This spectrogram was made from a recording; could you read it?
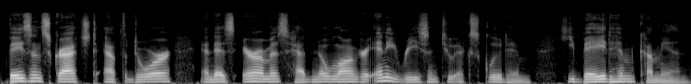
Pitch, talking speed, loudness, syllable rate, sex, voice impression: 115 Hz, 180 wpm, -20 LUFS, 4.9 syllables/s, male, masculine, slightly adult-like, slightly relaxed, slightly bright, soft, refreshing, calm, friendly, unique, kind, slightly modest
